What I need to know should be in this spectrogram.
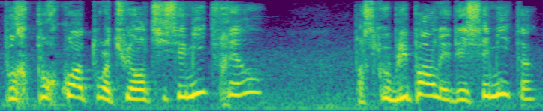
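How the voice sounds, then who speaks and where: A man's voice: very high-pitched, expressive, fast talker, husky. A man ranting on a live stream, talking straight to his chat in a crude, provocative and mocking way. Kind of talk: casual live-stream rant.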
